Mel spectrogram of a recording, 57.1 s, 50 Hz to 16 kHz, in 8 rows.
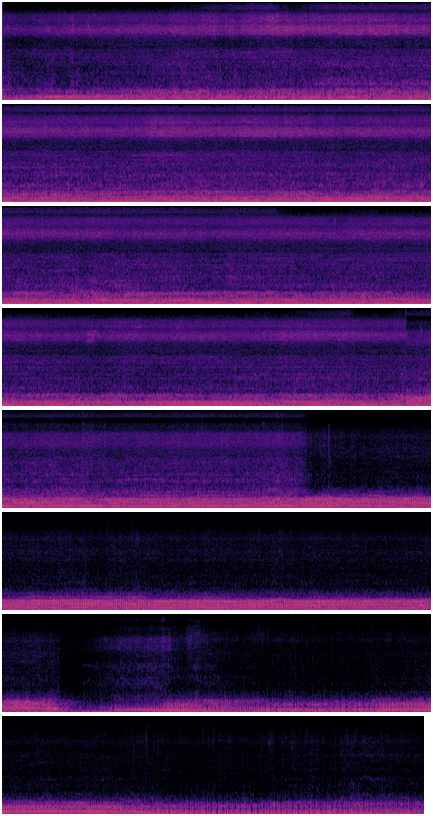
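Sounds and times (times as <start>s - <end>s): off-road vehicle engine running: 0.0s - 57.0s.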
